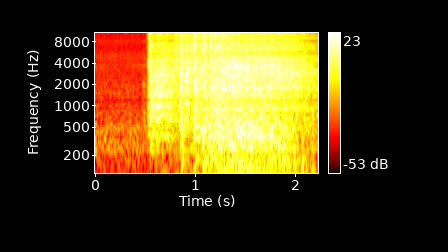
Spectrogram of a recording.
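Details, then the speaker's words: DeLorean with the aluminium intake hot: cranks, catches and runs with a loud hissing rush of air and an uneven beat. There is a huge intake vacuum leak; the bolt has to be tight to seal, and a new bolt is needed. "it's gonna have to have that bolt tight because as you can see it's already got humongous leak in there and if that's not sealing properly then this thing will never run right"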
